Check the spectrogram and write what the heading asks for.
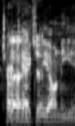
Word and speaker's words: Tartaglione: Tartaglione is how that's pronounced.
